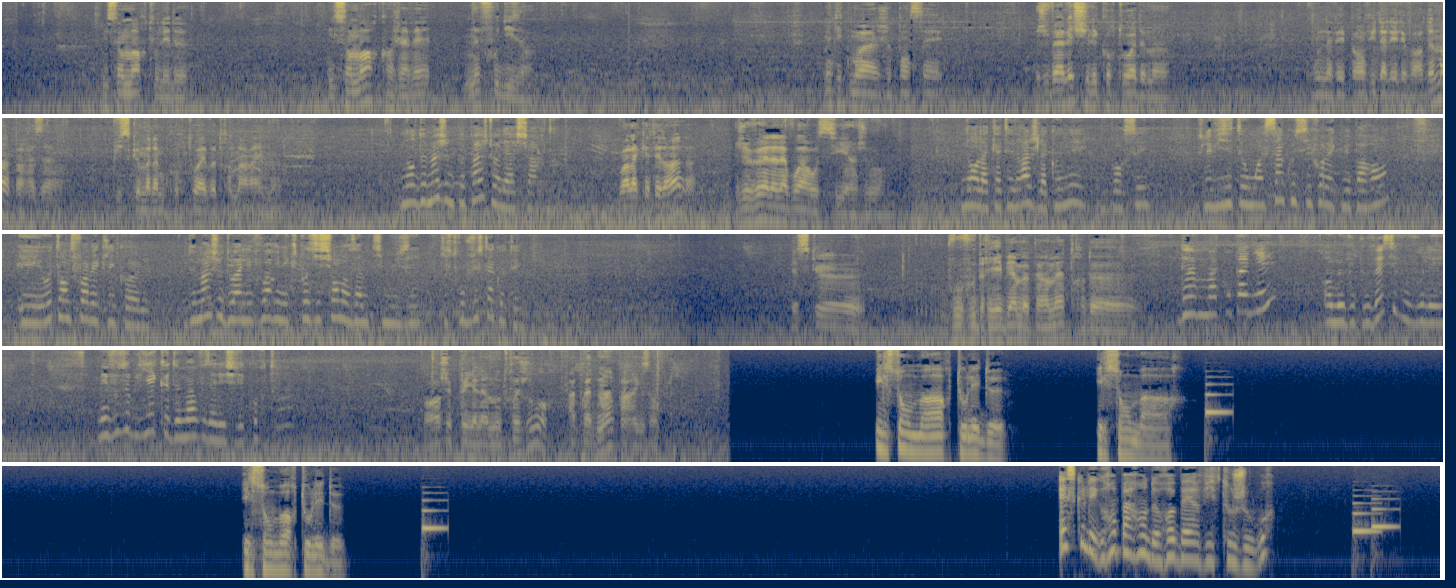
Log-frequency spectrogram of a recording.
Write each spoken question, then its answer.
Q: Est-ce que les grands-parents de Robert vivent toujours ?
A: Non, ils sont morts.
